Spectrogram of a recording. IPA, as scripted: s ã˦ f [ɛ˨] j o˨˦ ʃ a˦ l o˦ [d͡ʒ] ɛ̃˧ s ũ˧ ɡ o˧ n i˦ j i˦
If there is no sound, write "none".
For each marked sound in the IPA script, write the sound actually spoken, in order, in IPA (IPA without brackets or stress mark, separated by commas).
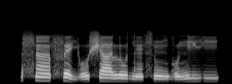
ɛ˦˨, d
